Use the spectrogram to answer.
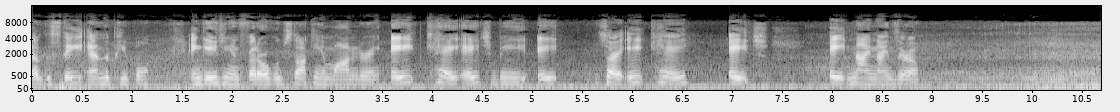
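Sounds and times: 
speech: 0.0s - 9.0s
large truck passing on the road: 6.7s - 10.6s.

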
